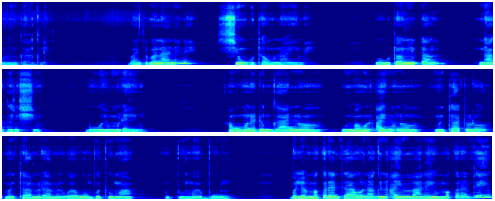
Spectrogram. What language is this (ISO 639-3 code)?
kna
